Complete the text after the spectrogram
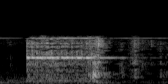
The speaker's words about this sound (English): The demon did appear in the garage eventually, but what's really creepy is when the demon did appear, the sound of a telephone rang, okay, just like, you know, just like this, a sound of a telephone, like this.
